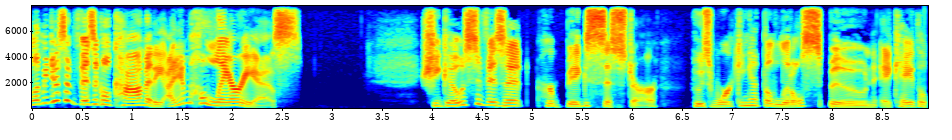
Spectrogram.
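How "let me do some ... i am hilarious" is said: high, rushed, hammed-up boast; mock self-satisfied. Podcaster mimics actress doing physical comedy, mock self-satisfied. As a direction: imitate someone proudly showing off, fast and high. Mocks a character's try at comedy.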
